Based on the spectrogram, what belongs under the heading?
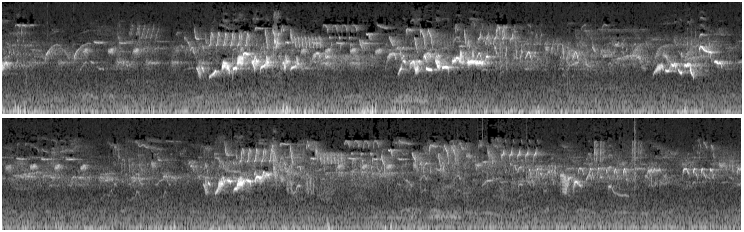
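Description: Several songbirds singing at once: quick chirps, short sweeping notes and fast trills overlapping, in louder spells every few seconds.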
